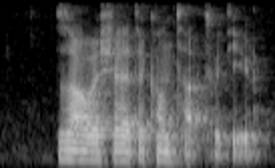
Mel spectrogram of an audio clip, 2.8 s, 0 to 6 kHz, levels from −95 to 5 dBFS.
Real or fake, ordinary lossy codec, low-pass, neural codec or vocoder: real; none; 5.4 kHz; none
